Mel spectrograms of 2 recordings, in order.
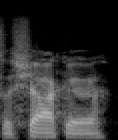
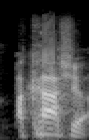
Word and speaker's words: Akasha: uh film role in this movie uh as Ashaka or is it did I pronounce it wrong? It's Aasha. Is it Ashka? It's not Aasha. Accasha. Accasha. Akasha.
